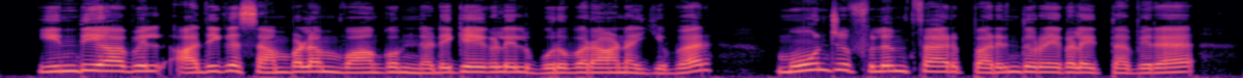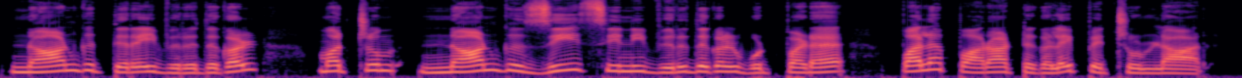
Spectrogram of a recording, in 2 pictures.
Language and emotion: Tamil, neutral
